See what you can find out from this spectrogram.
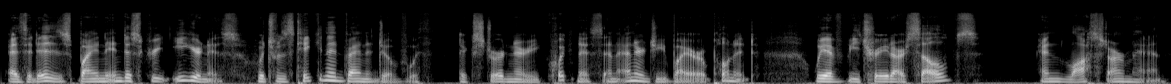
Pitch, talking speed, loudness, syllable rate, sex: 135 Hz, 145 wpm, -21 LUFS, 4.8 syllables/s, male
